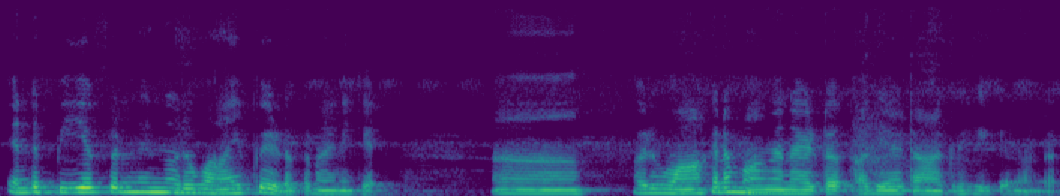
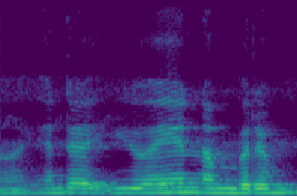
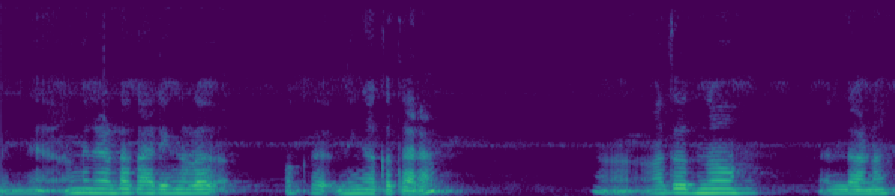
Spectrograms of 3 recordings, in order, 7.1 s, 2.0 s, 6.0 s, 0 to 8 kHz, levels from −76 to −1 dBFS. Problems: background sounds at intervals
